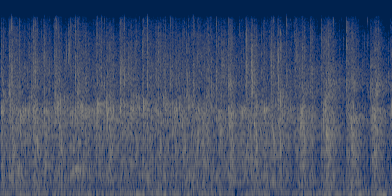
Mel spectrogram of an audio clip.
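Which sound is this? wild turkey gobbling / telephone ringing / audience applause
audience applause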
